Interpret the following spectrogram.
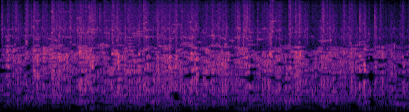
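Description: Audience clapping: a steady, even sound of many hands applauding after a line in a speech.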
